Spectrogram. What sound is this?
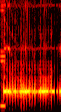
Sound effects > Electronic / Design
Digital interface SFX created using in Phaseplant and Portal.
alert, confirmation, digital, interface, message, selection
